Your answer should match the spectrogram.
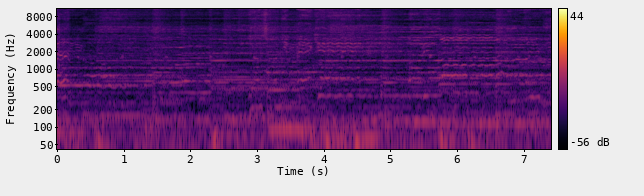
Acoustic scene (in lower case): car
